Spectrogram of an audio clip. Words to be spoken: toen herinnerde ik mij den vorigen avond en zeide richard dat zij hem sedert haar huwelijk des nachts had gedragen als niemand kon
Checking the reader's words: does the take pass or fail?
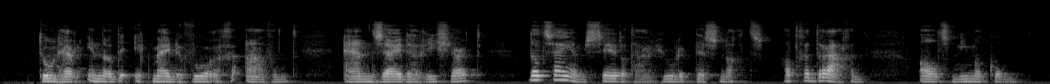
pass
